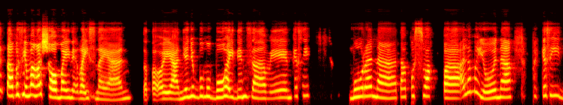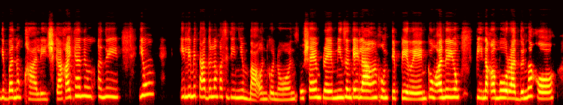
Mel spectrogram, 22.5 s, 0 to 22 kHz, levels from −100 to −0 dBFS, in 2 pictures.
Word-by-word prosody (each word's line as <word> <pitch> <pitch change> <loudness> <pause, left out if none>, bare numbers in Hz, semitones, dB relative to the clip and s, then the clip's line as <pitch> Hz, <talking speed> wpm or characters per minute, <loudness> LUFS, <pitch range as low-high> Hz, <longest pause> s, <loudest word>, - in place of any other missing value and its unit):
Tapos 370 +2 +5
'yong 365 -1 +3
mga 380 -1 +9
siomai 300 -5 +7
na 275 - -2
rice 250 +1 0
na 235 -2 -3
'yan? 210 +1 -2 0.4
Totoo 215 +3 -4
'yan 240 0 +2
'yan 305 +3 +1
'yong 330 -3 -1
bumubuhay 310 -1 +1
din 305 +4 -2
sa 270 -5 -1
amin 280 +3 -3
kasi 360 +3 -8 0.8
mura 335 +6 0
na 275 -3 -1
tapos 315 +3 -6
swak 340 -2 0 0.2
pa, 260 -1 +3
alam 485 +7 -3
mo - - -4
'yon 265 +2 -1
na 300 0 +4 0.6
Kasi 365 -2 -3
'di 275 -1 -7
ba 280 +2 -1
nung 295 0 -5
college 220 -2 -1
ka 235 0 -2
kahit 285 +4 +1
nga 345 - +2
ano 340 -1 -5 0.3
eh, 315 -2 -4 0.4
yong 395 +5 -3 0.5
i 320 - -4
limitado 325 -3 -1
lang 325 0 -4
kasi 320 -1 -7
din 285 -1 -6
'yong 280 -3 -4
baon 225 +1 -4
ko 235 - -6
no'n, 210 +3 -9
so 260 0 -7
siyempre 290 -1 +2
minsan 290 +2 0
kailangan 285 -1 +3
kong 285 -2 -2
tipirin 250 -2 0
kung 295 -3 -3
ano 280 +2 +5
'yong 300 0 +2 0.3
pinakamura 270 -1 +2
do'n 250 +4 -2
ako. 260 -6 0
285 Hz, 155 wpm, -23 LUFS, 255-320 Hz, 0.8 s, mga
